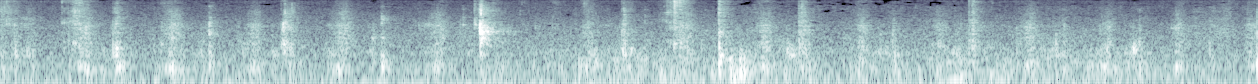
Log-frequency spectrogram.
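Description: Faint close-up chewing of a mouthful of salad: a run of small, irregular mouth clicks and crunches, a few a second, with one slightly louder click about two and a half seconds in.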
